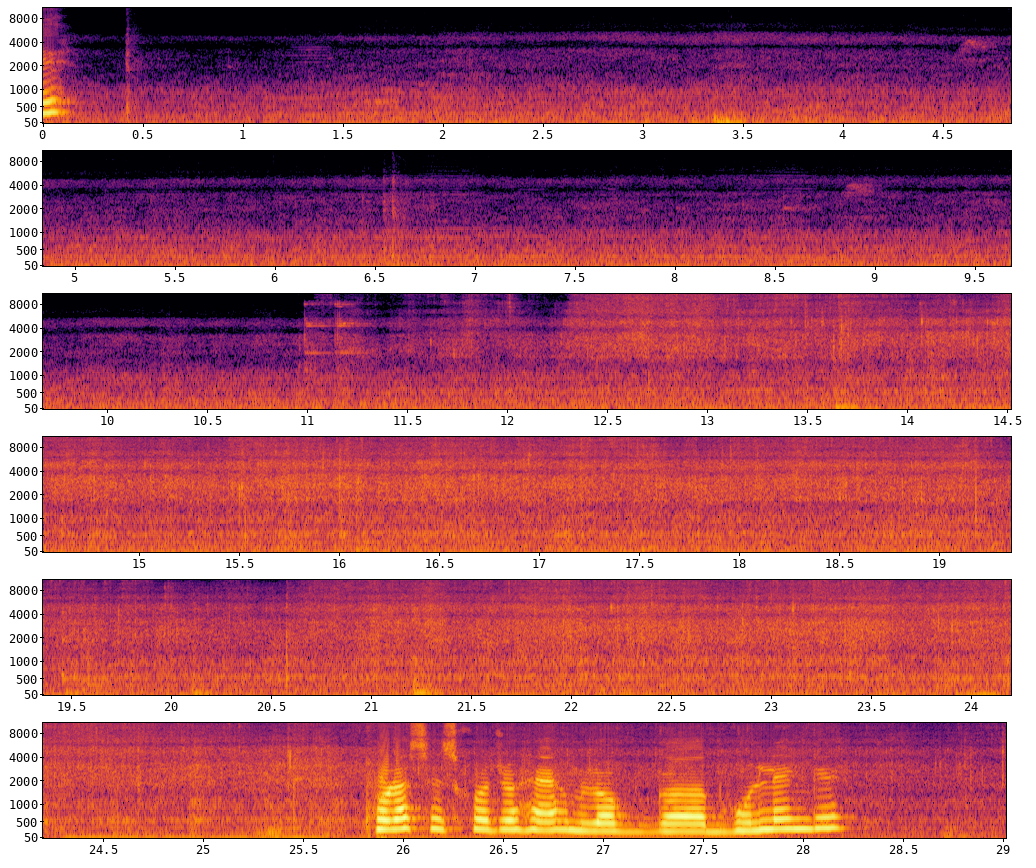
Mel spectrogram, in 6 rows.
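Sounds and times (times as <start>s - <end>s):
onions sizzling in hot oil: 11.4s - 29.0s.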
